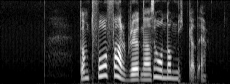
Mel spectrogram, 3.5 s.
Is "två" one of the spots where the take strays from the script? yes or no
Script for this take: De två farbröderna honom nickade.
no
